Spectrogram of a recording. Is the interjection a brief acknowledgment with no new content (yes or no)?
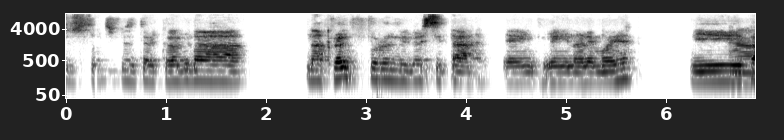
yes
